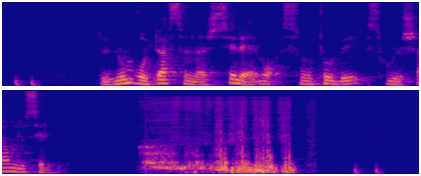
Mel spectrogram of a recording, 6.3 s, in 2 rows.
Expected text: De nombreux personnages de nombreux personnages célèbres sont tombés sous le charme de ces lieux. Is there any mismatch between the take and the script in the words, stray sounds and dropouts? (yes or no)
yes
